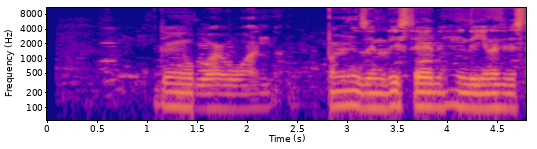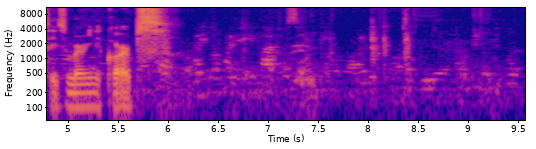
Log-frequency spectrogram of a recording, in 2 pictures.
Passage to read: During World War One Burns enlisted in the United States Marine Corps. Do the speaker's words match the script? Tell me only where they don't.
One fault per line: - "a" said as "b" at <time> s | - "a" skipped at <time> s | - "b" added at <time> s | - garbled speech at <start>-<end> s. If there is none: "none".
- "World" skipped at 1.4 s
